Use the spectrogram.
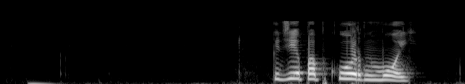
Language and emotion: Russian, angry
